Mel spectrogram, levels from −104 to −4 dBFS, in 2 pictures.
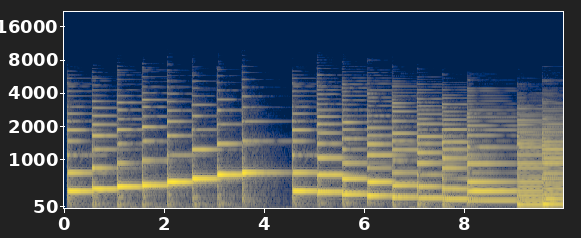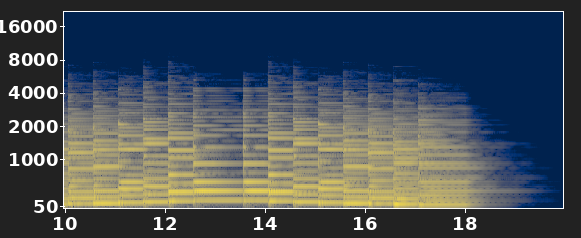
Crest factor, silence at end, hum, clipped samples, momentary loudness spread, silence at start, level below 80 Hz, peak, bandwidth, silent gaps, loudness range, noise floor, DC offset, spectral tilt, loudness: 14 dB; 1.7 s; none; under 0.1%; 8 LU; 0.05 s; -50 dBFS; -2 dBFS; 5.4 kHz; none; 6 LU; -90 dBFS; under 0.1%; -10.5 dB/octave; -16 LUFS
